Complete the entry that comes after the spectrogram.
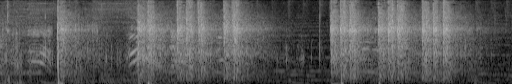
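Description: Bursts of rapid gunfire fired by a terrorist at police, sharp cracking shots in clustered volleys with short pauses between, fairly close and loud, with a voice faintly under them.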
